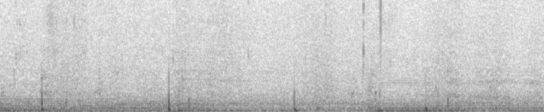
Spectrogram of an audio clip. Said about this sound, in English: I'm making the walk from my in-law's house back to my mom's house.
